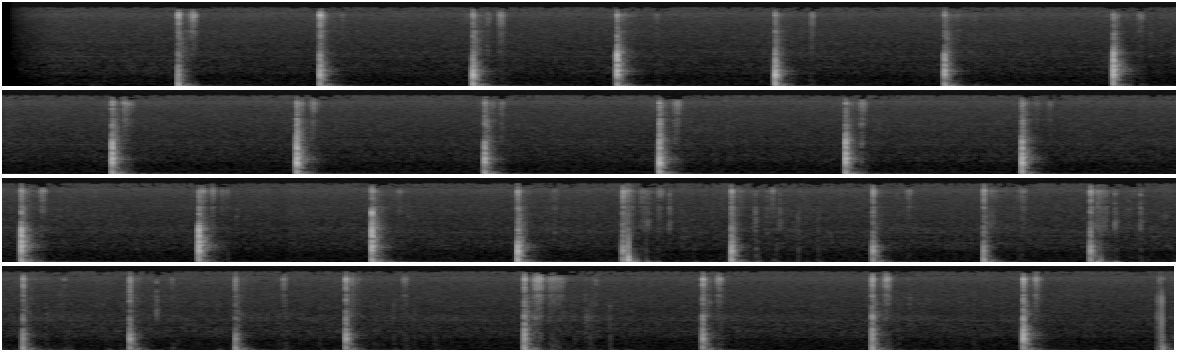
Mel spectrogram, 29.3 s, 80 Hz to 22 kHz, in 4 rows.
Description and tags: footsteps on wood-1
footsteps, wood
